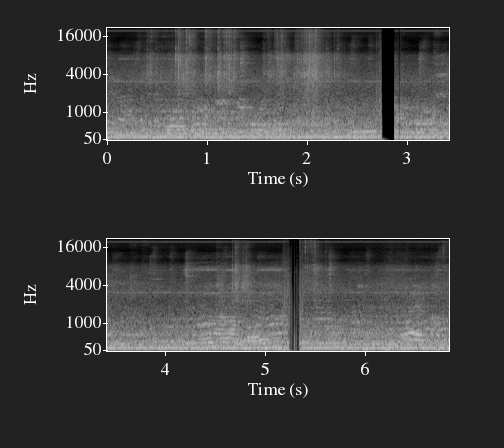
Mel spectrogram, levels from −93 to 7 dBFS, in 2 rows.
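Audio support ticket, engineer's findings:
Dropout with crackle at both edges, 2.69 to 2.93 s; signal gone for about 133 ms, faint hiss in the gap. Intermittent contact at a loose plug or cable; the connection opens briefly and scrapes on break and remake.

Same symptom, 5.17 to 5.41 s; open about 111 ms, crackle at the edges, hiss only during the gap. Intermittent contact again, consistent with the same loose connector. Reseat or replace the cable and plug.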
